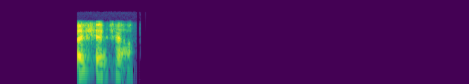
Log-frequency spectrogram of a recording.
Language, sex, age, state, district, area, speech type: Dogri, male, 30-45, Jammu and Kashmir, Udhampur, rural, conversation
